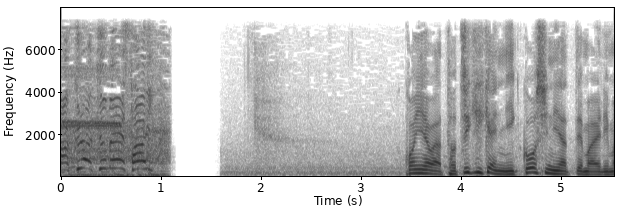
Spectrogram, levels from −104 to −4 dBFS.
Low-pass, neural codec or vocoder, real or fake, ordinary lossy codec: 7.2 kHz; none; real; none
